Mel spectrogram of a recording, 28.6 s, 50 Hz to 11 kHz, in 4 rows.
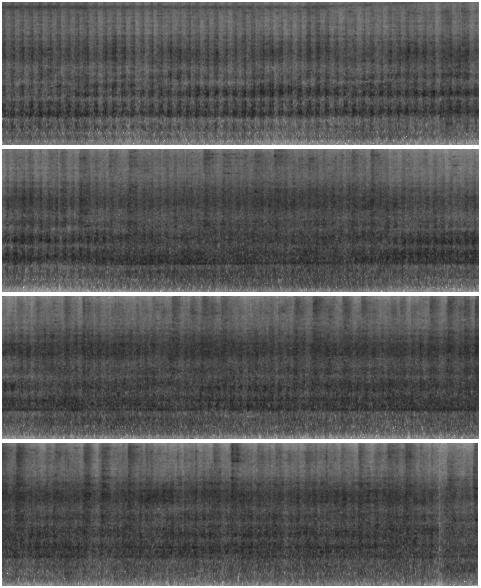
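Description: Twin WDG-3A ALCO diesel locomotives, with their 16-cylinder ALCO 251 engines, chugging as they haul a heavy freight, followed by the covered wagons rolling past with their wheels clattering over the rail joints. A steady whine runs through the middle of it.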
